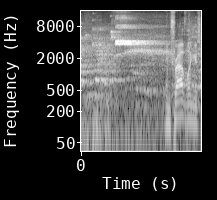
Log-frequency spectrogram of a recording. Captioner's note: whistle blowing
